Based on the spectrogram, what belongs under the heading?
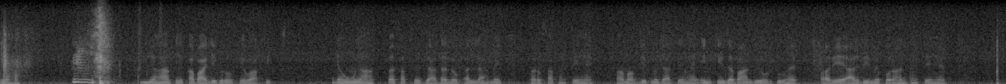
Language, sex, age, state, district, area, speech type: Urdu, male, 18-30, Maharashtra, Nashik, rural, spontaneous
